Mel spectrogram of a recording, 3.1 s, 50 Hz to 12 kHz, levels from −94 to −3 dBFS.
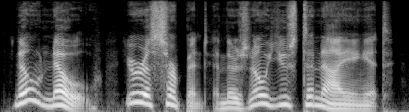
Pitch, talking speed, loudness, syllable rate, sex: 165 Hz, 215 wpm, -18 LUFS, 6.2 syllables/s, male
